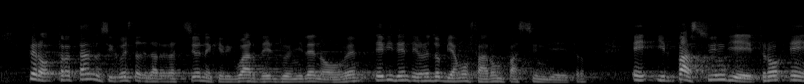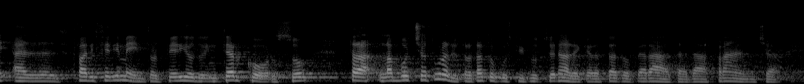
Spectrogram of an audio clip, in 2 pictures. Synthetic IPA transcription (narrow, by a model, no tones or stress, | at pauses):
peɾɔt̪ːɾat̪ːand̪osikwest̪ad̪elːaɾelat̪sːjoːnek̟erːiɡward̪aild̪uemiːlaenːɔːveɛːvid̪ɛnt̪ekenojd̪obːjaːmofaːɾeumpasːoind̪jɛːt̪ɾo | eilpasːoind̪jɛːt̪ɾoɛ | farːifeɾiment̪oalpeɾiːod̪oint̪erkorsot̪ɾalabːot͡ʃːat̪uːɾad̪elt̪ɾat̪ːaːt̪okost̪it̪ut̪sːjonaːlekeɛːɾast̪aːt̪aopeɾaːt̪ad̪afɾant͡ʃa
